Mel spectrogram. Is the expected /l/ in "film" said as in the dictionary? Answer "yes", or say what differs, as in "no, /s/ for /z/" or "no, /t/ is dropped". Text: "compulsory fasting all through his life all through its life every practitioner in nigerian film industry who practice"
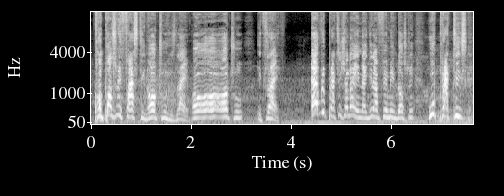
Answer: no, /l/ is dropped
